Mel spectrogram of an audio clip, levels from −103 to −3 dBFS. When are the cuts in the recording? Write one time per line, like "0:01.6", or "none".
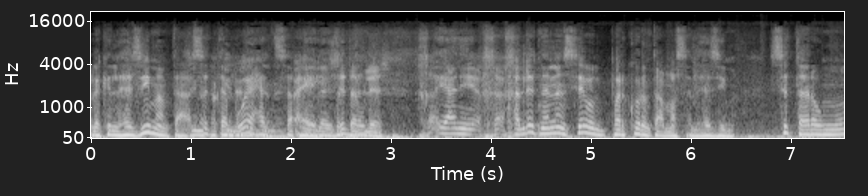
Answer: none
